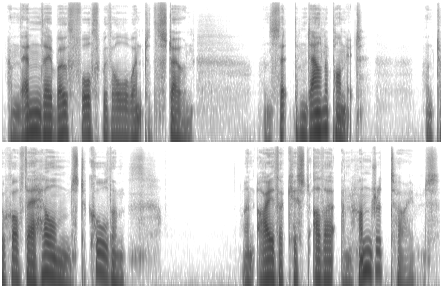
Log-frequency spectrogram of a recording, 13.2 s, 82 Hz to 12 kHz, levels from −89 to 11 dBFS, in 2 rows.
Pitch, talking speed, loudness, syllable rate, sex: 95 Hz, 135 wpm, -23 LUFS, 4.3 syllables/s, male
